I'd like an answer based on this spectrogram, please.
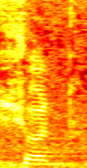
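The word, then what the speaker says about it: should: silent letter हम देखेंगे यदि एल के बाद डी एफ के या एम आ जाए तो एल साइलेंट होता है जैसे कि शुड वुड देखो शुड के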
